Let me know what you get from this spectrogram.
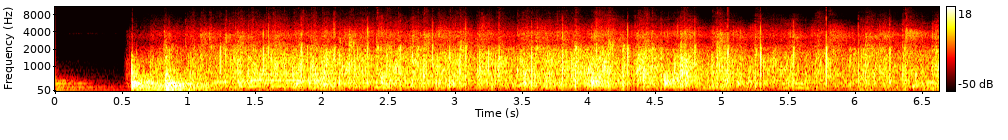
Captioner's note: audience applause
